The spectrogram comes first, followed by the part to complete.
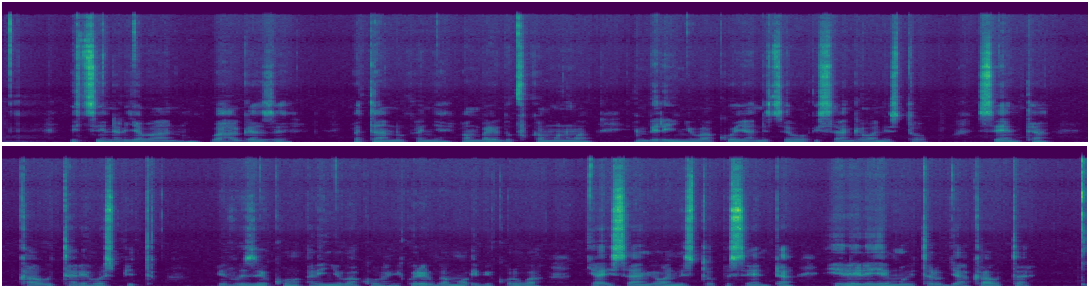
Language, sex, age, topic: Kinyarwanda, male, 18-24, health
